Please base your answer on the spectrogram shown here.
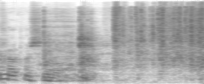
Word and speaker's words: croque monsieur: We're gonna have our, how's this pronounced again? Croque monsieur.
